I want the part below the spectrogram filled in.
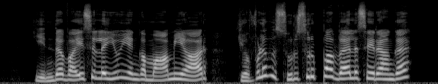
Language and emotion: Tamil, surprised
